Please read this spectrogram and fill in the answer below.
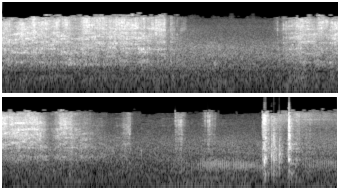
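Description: Pneumatic-flipper combat robot under test: two stretches of loud rushing noise, then two sharp bangs less than half a second apart near the end.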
